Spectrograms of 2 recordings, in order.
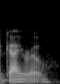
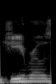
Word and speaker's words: gyro: many how many of my classmates mispronounce it it's anybody want to go get a guy room what the is a guy row you know look guy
